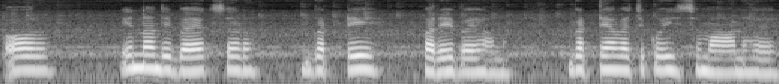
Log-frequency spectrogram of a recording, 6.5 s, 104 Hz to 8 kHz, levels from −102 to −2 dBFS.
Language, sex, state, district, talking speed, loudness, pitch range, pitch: Punjabi, female, Punjab, Fazilka, 130 wpm, -16 LUFS, 205-235 Hz, 220 Hz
